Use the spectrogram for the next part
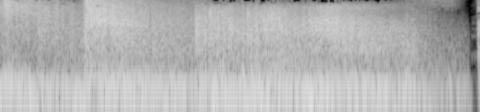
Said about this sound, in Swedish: vi kommer inte ha så mycket explosioner här, så Fredrik, lägg in det nu så har vi det klart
